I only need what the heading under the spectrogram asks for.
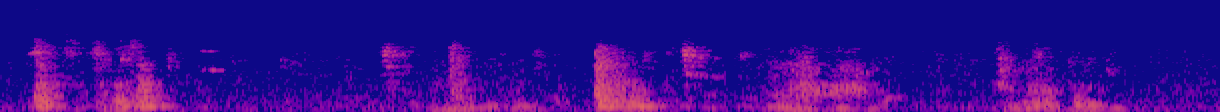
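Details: Zebra finches singing on waking in the morning: nasal, buzzy, toy-trumpet notes in short rasping bursts, clustered every second or so against a quiet, slightly muffled background.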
